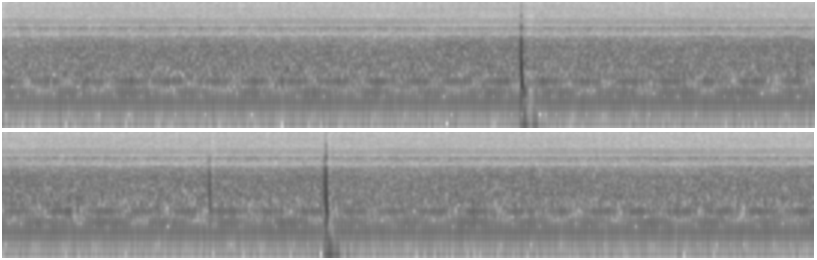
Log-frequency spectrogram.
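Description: An open radio voice channel between transmissions: steady hiss and static over a low electrical hum that pulses several times a second. Two sharp clicks come about two and a half seconds in and again near six seconds.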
